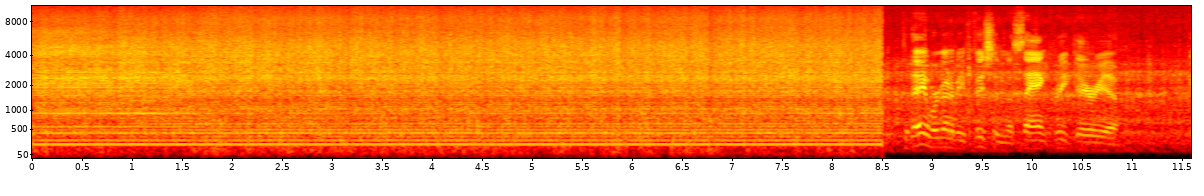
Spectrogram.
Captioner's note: boat motor sound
